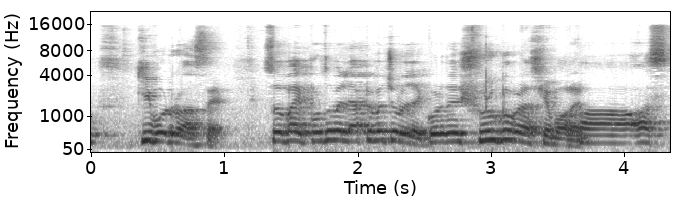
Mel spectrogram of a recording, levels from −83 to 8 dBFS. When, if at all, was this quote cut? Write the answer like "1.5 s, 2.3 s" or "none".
none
